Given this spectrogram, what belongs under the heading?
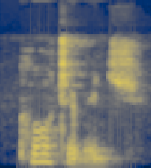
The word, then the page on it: porterage: British English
